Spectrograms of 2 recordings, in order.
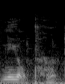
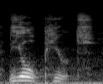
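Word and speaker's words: Peart: I mean Lee and Pier, it is Pier by the way. I remember watching interview with him years ago and people always say my name's Neil Per. Neil Per. It's not per it's P. Neil Pier.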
